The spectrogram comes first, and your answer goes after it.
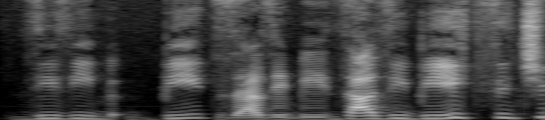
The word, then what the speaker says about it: Zazie: Zazie Beetz? Zazie Beetz. And she was like, yeah, bitch. It's actually Sassy is how it's pronounced.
